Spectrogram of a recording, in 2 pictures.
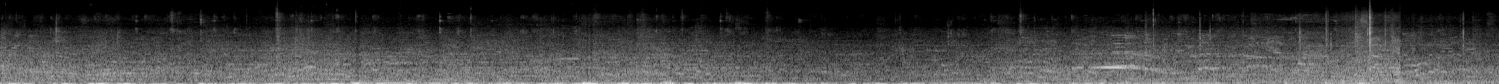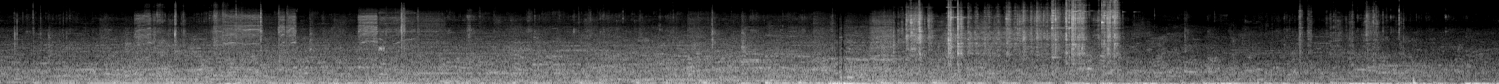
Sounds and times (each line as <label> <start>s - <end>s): Slot Machines 11.7s - 26.4s
Slot Machines 27.8s - 29.2s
